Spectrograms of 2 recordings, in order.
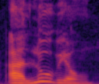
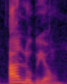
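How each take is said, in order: First: The stress is on the second syllable. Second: The stress is on the first syllable. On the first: "yo no conozco esa palabra"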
